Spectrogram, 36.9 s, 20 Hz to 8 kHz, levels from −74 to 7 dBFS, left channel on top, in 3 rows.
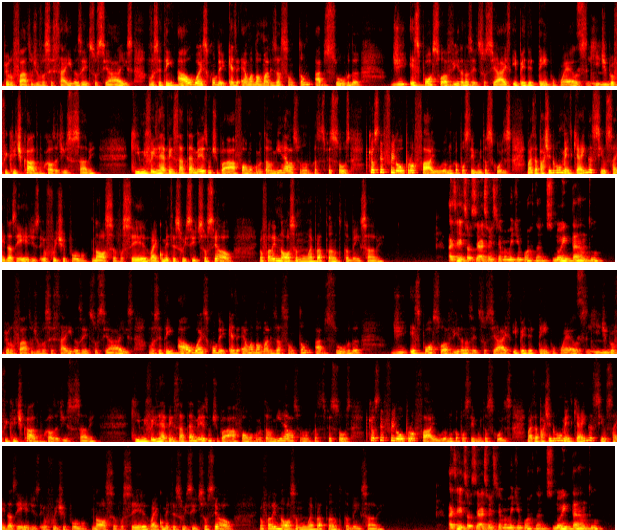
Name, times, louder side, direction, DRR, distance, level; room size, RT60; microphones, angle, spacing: voice 1, 0.0-32.2, left 3 dB, 70° left, 0.4 m, -21 dB
voice 2, 11.7-12.3 33.5-36.6, left 1 dB, 15° left, 0.4 m, -21 dB
5.1 x 2.7 x 3.1 m
head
